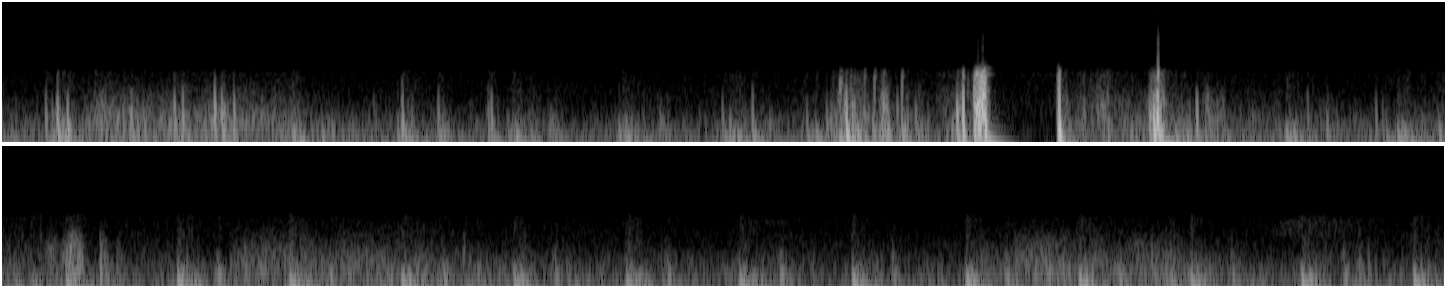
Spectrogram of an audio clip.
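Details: Fast, regular heartbeat thumps heard with a wireless stethoscope over the cardiac valve areas (pulmonic, aortic, Erb's point) after running; normal heart sounds after exercise.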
